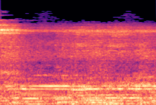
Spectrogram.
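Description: Guitar-led music playing at a steady level.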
